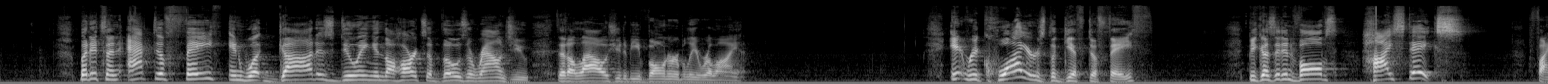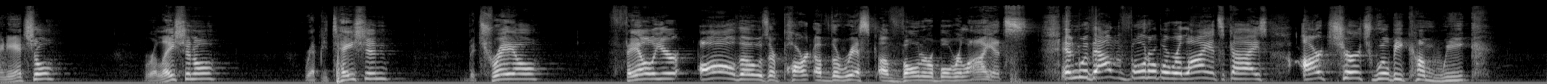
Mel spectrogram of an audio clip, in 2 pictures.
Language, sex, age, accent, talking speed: English, male, 50-69, American, 120 wpm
